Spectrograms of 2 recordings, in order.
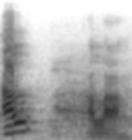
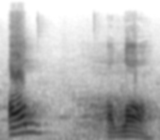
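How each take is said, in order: First: The L is pronounced thin and light. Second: The L is pronounced heavy and full. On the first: The speaker calls it wrong. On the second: The speaker calls it right. "maka lafzul jalalah dibaca lo"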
